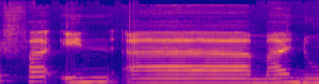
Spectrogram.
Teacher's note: फ़इन आमनू, फ़इन फ़ा ज़बर फ़ा, हमज़ा ज़ेर नून इन, फ़इन लंबा किसी भी लफ्ज़ को नहीं करना, नून पे गुन्ना नहीं होना, क्योंकि नून साकिन के बाद हरूफ़ हल्की में से हमज़ा आया हुआ है। तो यहाँ पे इजहार का कायदा हो रहा है।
